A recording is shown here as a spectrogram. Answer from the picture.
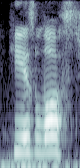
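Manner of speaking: loud, high, commanding; imperious. A narrator's reading. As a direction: command it like a proud mother. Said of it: "she answered imperiously".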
